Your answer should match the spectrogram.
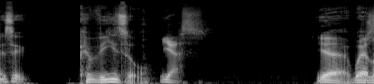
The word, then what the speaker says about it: Caviezel: Is it Caviezel?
